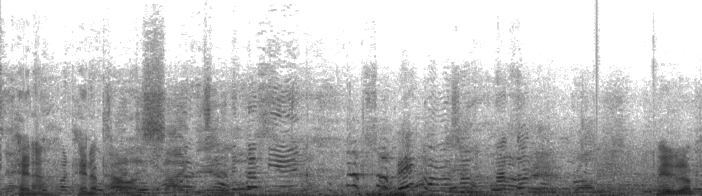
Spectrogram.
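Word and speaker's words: Pena: And oh, I forgot to tell you there is no tilda. Well, maybe there is a tild, but it's pronounced penna pa palace.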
